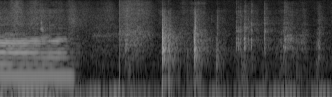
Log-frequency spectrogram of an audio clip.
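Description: A voice holds a sung note for about a second, then a few knocks and light scrapes as a framed photo is set against the wall and fitted on its hanger, the sharpest knock about two seconds in.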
